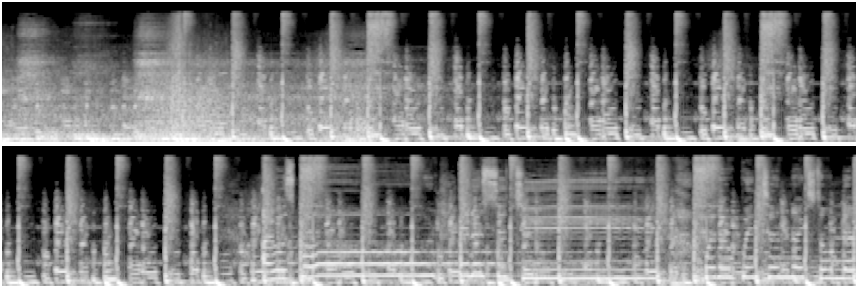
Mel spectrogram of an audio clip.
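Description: A loud intro of an R&B song released the past week: a steady, punchy drum beat with a dense low end, joined about two-thirds through by sustained synth chords, with no singing yet.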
